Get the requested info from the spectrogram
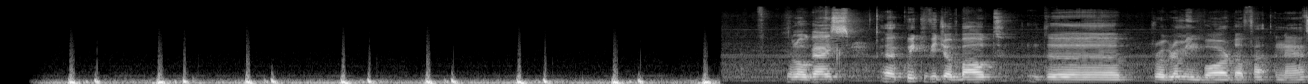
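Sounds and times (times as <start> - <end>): low hum: 0.3 - 7.4
heartbeat thumps: 0.4 - 7.2.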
